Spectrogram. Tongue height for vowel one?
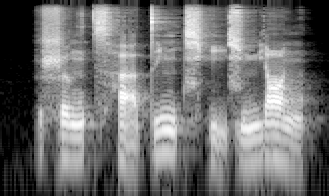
mid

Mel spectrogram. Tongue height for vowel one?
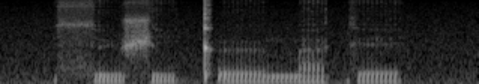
high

